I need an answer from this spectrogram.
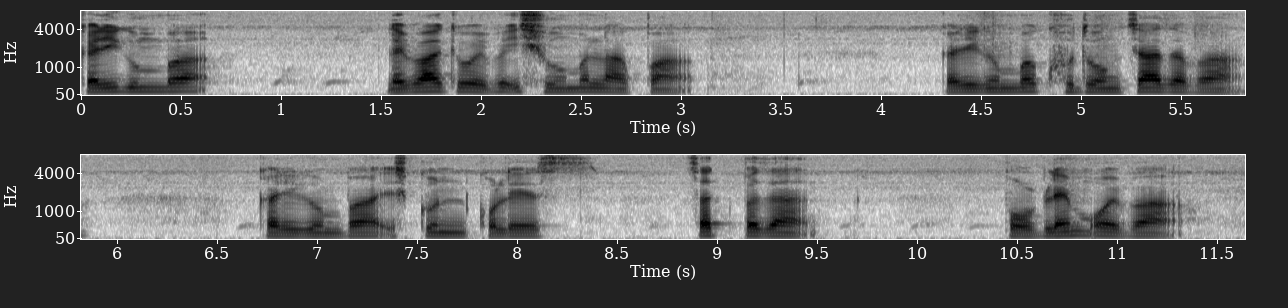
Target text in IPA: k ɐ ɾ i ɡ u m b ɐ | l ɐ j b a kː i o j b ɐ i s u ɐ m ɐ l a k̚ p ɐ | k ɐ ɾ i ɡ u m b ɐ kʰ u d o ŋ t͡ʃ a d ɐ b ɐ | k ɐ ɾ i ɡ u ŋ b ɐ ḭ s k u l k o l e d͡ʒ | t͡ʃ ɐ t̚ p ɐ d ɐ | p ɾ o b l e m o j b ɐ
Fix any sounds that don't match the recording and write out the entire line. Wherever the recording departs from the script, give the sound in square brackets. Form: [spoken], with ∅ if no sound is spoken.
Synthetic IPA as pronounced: k ɐ ɾ i ɡ u m b ɐ | l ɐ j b a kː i o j b ɐ i s u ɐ m ɐ l a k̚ p ɐ | k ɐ ɾ i ɡ u m b ɐ kʰ u d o ŋ t͡ʃ a d ɐ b ɐ | k ɐ ɾ i ɡ u [m] b ɐ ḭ s k u l k o l e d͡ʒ | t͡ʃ ɐ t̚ p ɐ d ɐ | p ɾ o b l e m o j b ɐ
